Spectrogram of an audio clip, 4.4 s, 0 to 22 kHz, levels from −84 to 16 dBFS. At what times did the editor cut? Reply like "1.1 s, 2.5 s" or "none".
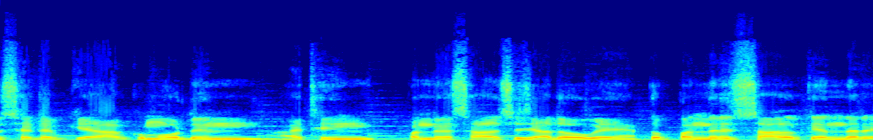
3.2 s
